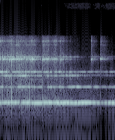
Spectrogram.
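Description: A loud, bright celebratory bell rings continuously for a couple of seconds, its metallic tone shimmering with rapid strikes before settling into a sustained ring. No voices are heard.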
